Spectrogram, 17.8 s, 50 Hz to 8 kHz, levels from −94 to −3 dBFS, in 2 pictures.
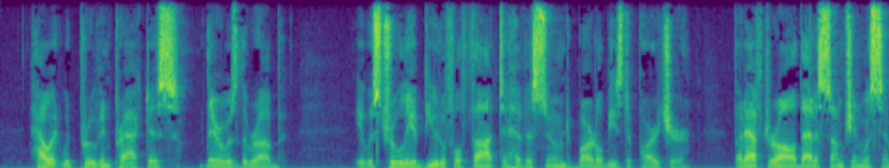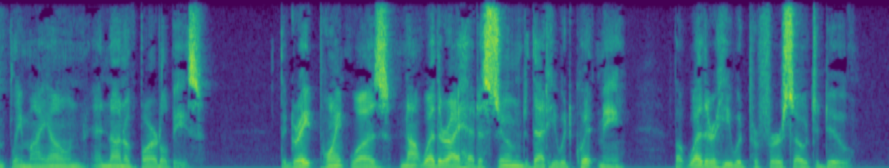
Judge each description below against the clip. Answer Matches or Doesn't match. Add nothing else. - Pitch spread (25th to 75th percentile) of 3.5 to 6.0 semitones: Doesn't match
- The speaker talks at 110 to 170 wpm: Doesn't match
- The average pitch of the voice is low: Matches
